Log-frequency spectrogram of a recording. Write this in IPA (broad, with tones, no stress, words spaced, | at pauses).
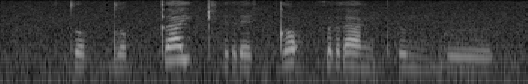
to˨˩k̚do˨˩k̚ ta˥˩j kʰre˨˩k̚ dɔ˥˩ʔkra˨˩ŋpʰɯ˩˦ŋ bɯː˧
